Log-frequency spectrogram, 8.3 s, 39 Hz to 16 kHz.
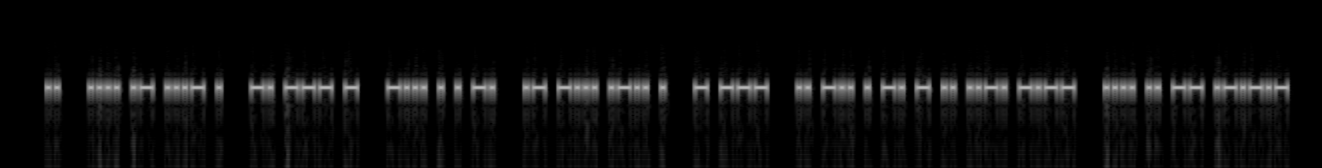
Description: Morse code, heard as a keyed tone, about 41 wpm, 700 Hz. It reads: I HAVE NOT BEEN ABLE TO IDENTIFY HIM.
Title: Sentences from Top 1000 Words - Review Part 6 - 45wpm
